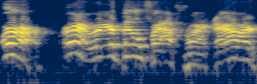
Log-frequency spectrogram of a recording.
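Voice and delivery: very high puppet-frog voice. Right after saying he can't do it, attempting a Kermit voice. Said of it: "that was my attempt at a, an impersonation".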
